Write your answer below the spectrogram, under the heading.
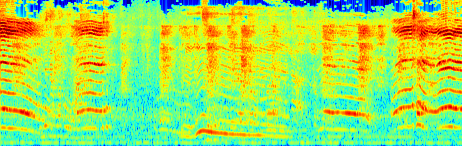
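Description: Repeated wailing cry bursts from a baby with short breaths between, steady low room hum beneath; ordinary infant crying.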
